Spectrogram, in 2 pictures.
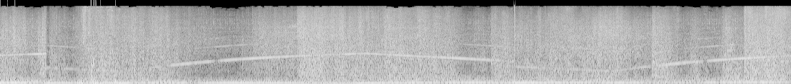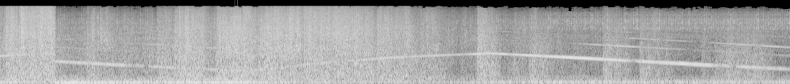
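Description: Metal crunches and scrapes as a heavy truck drives over a crushed car.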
